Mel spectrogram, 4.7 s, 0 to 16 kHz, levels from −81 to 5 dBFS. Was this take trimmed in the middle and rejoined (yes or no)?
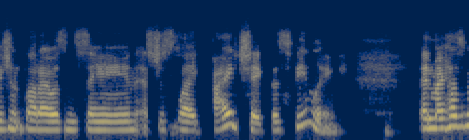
yes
